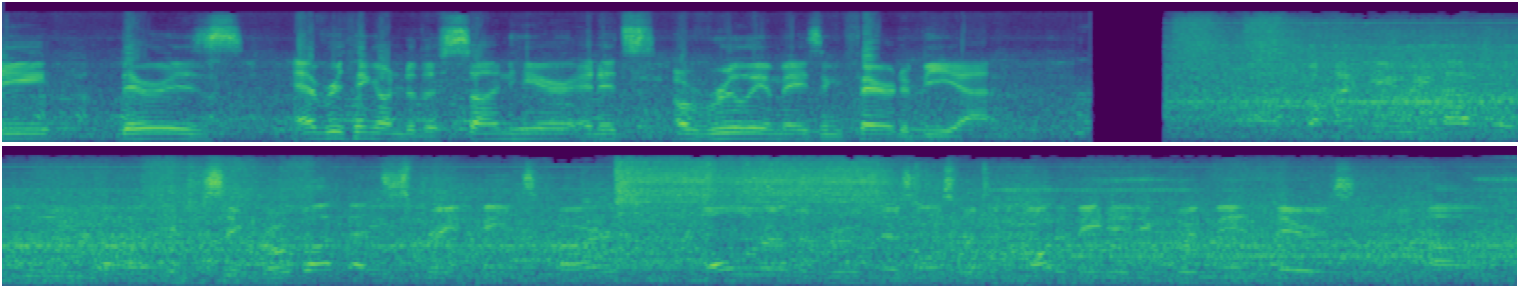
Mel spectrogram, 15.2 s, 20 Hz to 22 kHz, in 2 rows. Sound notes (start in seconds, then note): 5.6 machines whirring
